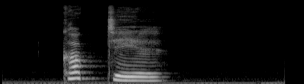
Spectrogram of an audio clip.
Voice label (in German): "Cocktail", German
